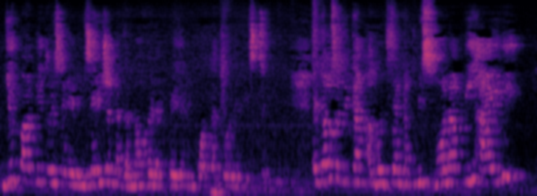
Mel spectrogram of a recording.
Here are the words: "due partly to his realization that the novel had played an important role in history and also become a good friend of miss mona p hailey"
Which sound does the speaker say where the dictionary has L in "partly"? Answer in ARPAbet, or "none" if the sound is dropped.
none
